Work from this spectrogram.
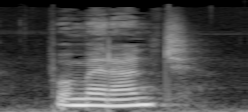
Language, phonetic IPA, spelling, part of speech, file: Czech, [ˈpomɛrant͡ʃ], pomeranč, noun, Cs-pomeranč.ogg
- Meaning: orange (fruit)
